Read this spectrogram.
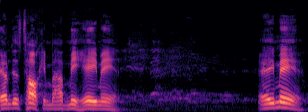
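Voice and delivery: ordinary talk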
